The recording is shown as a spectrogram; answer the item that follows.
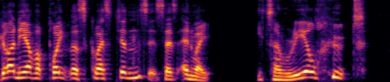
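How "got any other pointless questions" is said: higher-pitched mock Glaswegian accent. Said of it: "Could you freelance a Glaswegian accent for us?".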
